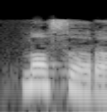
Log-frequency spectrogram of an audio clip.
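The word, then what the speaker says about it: نصر: उसको लंबा खींच रहे आप हमेशा दरमियान वाले कलमे को अगर आप सही पढ़ेंगे तो पूरा लफ सही प्रोनाउंस होगा नसरा नसरा नसरा नसरा नसरा नसरा अब कितना वाज फर्क है वरना ना सारा सा को लंबा करेंगे तो खुद ही साउंड बिगड़ जाएगी अगली भी नसरा नसरा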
